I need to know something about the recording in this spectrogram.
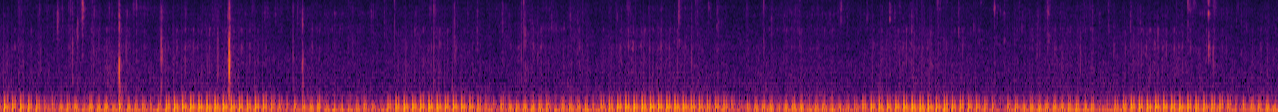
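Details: Cat purring beside a fireplace: a low, rumbling purr swelling and fading in steady breaths about once a second, with sharp crackles and pops from the fire scattered throughout.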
